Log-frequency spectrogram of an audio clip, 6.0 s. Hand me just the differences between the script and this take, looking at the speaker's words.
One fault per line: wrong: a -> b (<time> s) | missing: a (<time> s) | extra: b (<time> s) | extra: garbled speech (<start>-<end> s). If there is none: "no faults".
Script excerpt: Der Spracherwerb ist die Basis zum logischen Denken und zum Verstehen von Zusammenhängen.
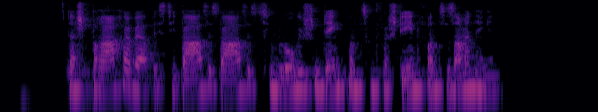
extra: Basis (2.2 s)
